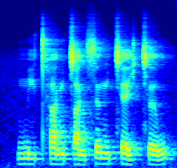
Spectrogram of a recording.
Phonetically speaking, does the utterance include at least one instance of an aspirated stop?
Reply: yes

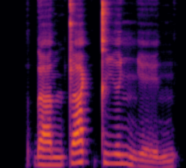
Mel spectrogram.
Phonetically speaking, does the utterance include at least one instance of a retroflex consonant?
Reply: yes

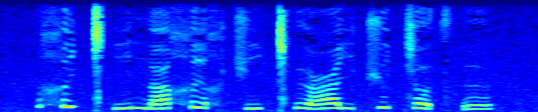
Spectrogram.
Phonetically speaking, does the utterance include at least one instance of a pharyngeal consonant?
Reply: yes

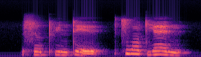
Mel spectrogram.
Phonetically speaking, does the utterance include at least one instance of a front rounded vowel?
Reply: yes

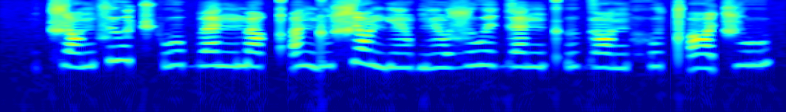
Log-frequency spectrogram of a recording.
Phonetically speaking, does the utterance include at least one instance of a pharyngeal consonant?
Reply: no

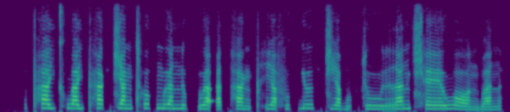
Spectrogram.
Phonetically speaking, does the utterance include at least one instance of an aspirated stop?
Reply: yes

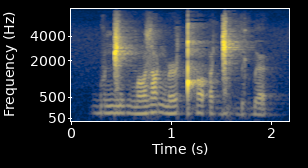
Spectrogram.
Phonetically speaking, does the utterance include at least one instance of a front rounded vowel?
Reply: no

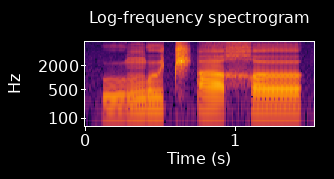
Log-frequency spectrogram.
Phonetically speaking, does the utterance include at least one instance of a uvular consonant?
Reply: yes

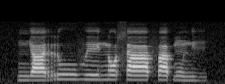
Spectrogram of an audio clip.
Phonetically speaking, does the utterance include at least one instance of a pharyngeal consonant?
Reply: no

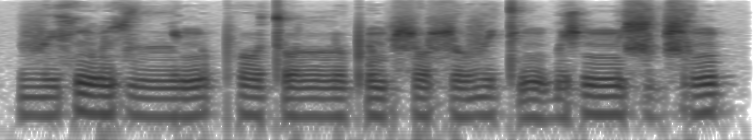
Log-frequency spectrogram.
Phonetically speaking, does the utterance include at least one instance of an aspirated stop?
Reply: yes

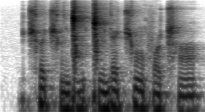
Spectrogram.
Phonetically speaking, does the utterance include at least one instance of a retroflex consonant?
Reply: yes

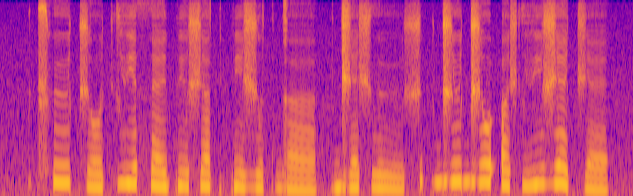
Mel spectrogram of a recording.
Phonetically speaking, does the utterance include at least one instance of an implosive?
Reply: no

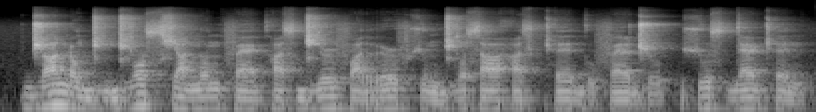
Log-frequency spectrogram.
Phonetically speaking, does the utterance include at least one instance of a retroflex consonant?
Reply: yes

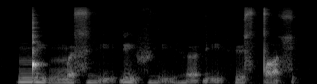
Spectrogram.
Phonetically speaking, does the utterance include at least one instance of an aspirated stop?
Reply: no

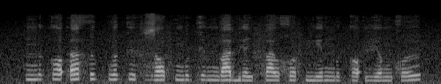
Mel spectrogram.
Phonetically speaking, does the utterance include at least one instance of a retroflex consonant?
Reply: no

